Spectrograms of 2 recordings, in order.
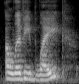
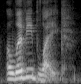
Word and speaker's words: Olivie Blake: I think it's Olivia Blake or Olivie Blake. No, it's like just with like an E. Olivie, I'm pretty sure. – Oh. Yeah, Olivie Blake.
